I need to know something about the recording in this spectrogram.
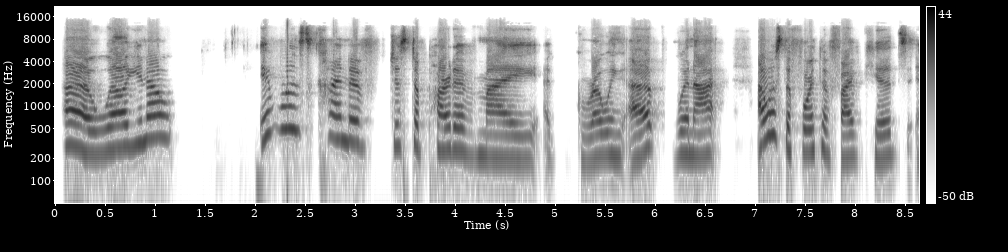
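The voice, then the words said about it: Southern American accent. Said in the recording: “I love the Southern accent”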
